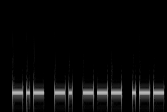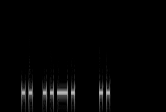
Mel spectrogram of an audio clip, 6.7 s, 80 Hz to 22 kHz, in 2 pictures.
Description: Morse code, heard as a keyed tone, about 17 wpm, 700 Hz. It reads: KNOW IF I
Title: Speed-Racing - Sets of 5 Words 17wpm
